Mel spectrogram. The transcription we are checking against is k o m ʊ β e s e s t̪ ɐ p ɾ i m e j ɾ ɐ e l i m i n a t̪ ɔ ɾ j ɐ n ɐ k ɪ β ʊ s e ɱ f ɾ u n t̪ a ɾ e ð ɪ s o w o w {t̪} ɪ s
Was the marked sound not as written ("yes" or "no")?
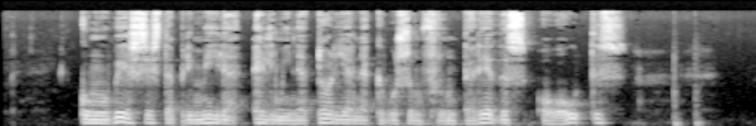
no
